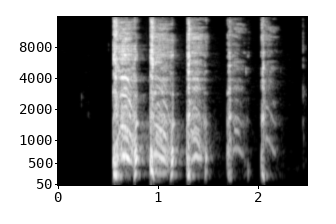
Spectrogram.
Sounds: Cough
